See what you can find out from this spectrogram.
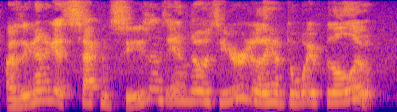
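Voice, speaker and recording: A man's voice: sits high, rapid-fire, fairly bright tone. A man talking as a podcast co-host in casual, opinionated pop culture chat, informal, rambling and emphatic.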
